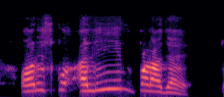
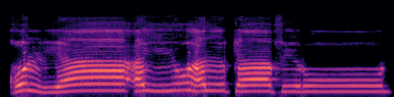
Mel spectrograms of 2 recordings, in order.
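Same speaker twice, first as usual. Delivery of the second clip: slow, melodic Quran recitation; Quranic recitation; slower than usual. Shown as a demonstration. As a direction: recite each verse slowly with a heavy qaf. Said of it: "बेशुमार मकामात पर कुरान करीम में आता है". (धीमी तिलावत, भारी क़ाफ़ के साथ)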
